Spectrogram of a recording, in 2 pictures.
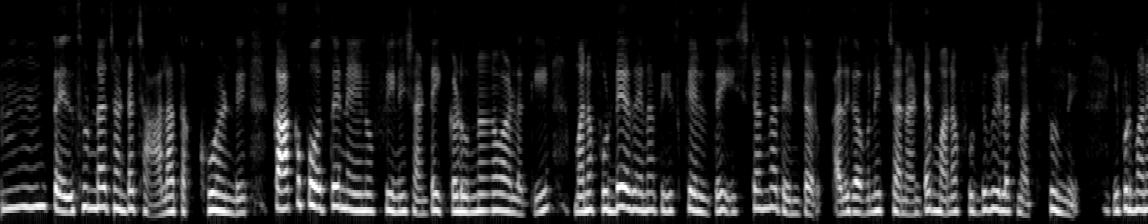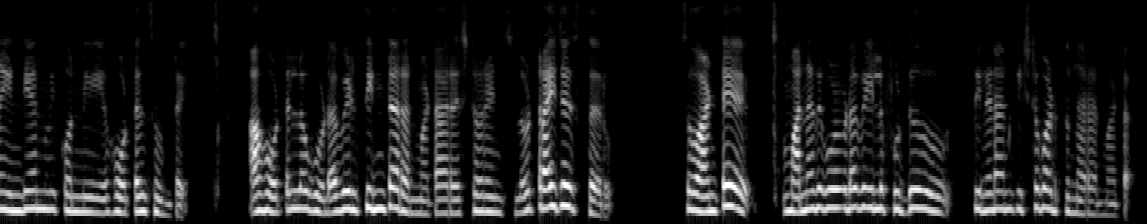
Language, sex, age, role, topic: Telugu, female, 30-34, guest, విదేశంలో జరిగిన ఏదైనా సంభాషణ మీ దృక్పథాన్ని మార్చిందా?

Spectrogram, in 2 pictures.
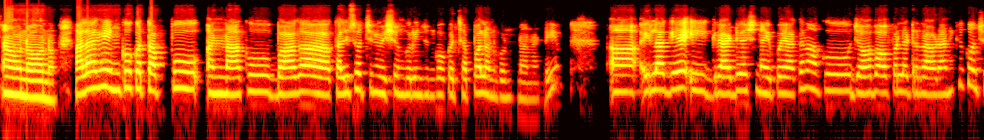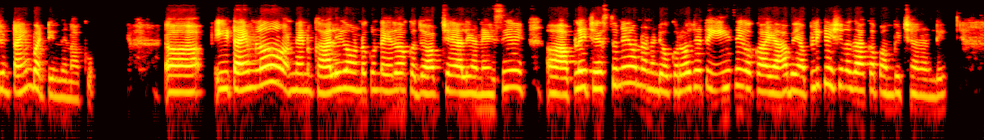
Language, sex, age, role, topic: Telugu, female, 20-24, guest, మీరు చేసిన ఒక తప్పు ఎలా మీకు మంచి అవకాశంగా మారింది?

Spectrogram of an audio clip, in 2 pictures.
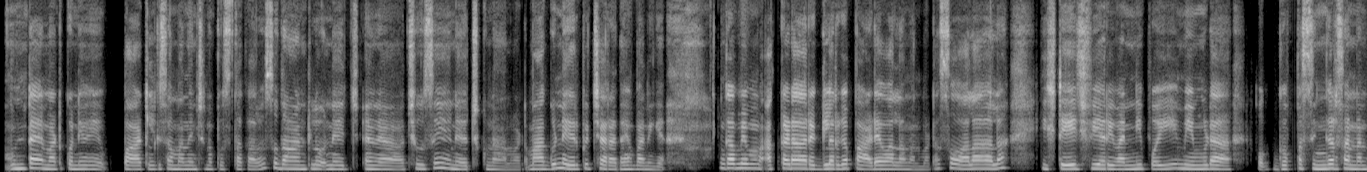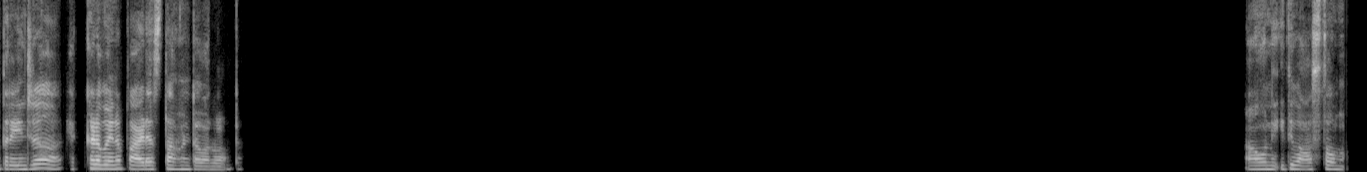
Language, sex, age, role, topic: Telugu, female, 25-29, guest, మీరు చిన్నప్పట్లో తరచుగా విన్న పాట ఏది?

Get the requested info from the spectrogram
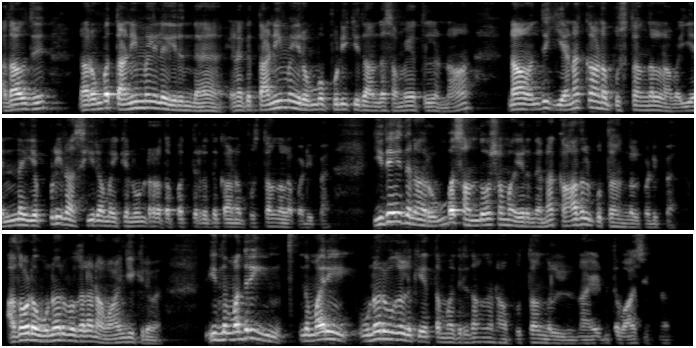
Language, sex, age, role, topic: Tamil, male, 25-29, guest, திட்டமின்றி நடந்த ஒரு நாள் உங்கள் வாழ்க்கையை மாற்றியதா?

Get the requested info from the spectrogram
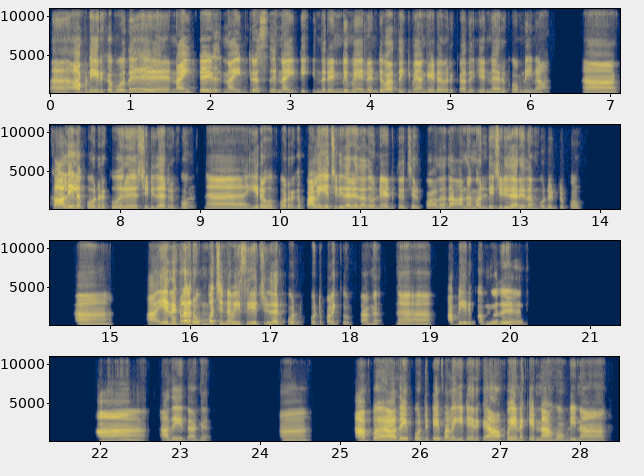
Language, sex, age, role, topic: Tamil, female, 25-29, guest, சுற்றுச்சூழலுக்கு ஏற்றவாறு நீங்கள் உங்கள் ஆடைத் தேர்வுகளை எப்படி மாற்றுகிறீர்கள்?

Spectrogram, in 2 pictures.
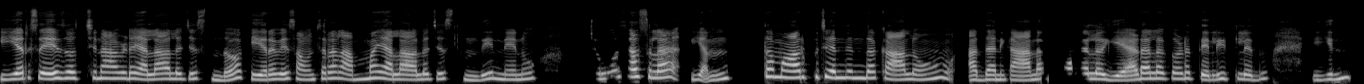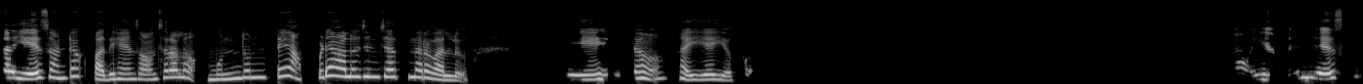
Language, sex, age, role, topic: Telugu, female, 30-34, host, ఆన్‌లైన్ వాడకం వల్ల వాస్తవ జీవిత సంబంధాలు దెబ్బతింటాయా?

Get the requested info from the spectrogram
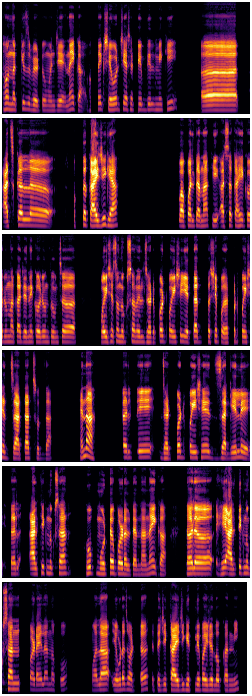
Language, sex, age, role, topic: Marathi, male, 25-29, guest, डिजिटल पेमेंट आणि बँकिंग अधिक सुरक्षित व सोपे करण्यासाठी तुम्हाला कोणत्या सूचना द्यायच्या आहेत?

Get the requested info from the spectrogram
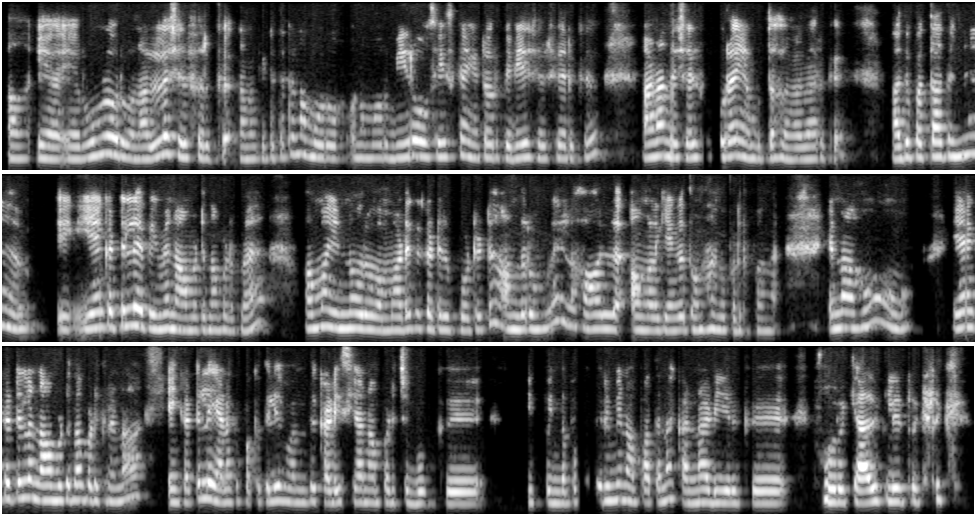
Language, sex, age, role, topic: Tamil, female, 35-39, guest, சிறிய வீடுகளில் சேமிப்பிடத்தை புத்திசாலித்தனமாக எப்படிப் பயன்படுத்தலாம்?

